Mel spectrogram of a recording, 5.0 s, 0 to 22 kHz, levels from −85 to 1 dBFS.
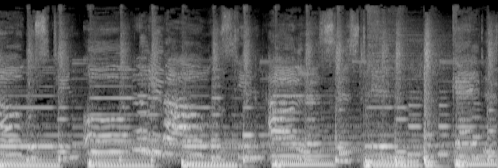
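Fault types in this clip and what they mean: No faults detected on this clip.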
